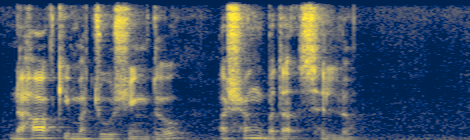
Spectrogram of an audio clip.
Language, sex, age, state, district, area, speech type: Manipuri, male, 30-45, Manipur, Imphal West, urban, read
